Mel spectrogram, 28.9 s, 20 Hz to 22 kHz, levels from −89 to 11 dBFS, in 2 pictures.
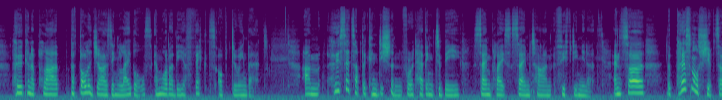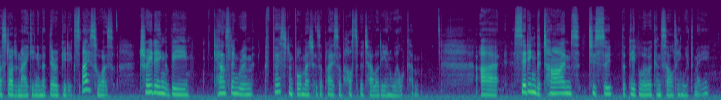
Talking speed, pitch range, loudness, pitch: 145 wpm, 160-200 Hz, -29 LUFS, 180 Hz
